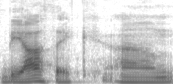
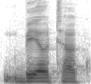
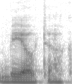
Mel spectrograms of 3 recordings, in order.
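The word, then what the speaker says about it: Beothuk: vo-tech people now you might hear that word pronounced as be Ithaca which is is a typical English pronunciation for it but Bo tuck were algonquian-speaking people and they they would have pronounced it Bo tuck or bi tuck in some circles and what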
